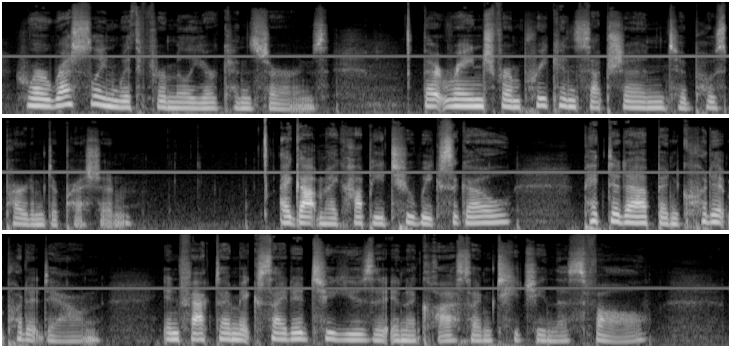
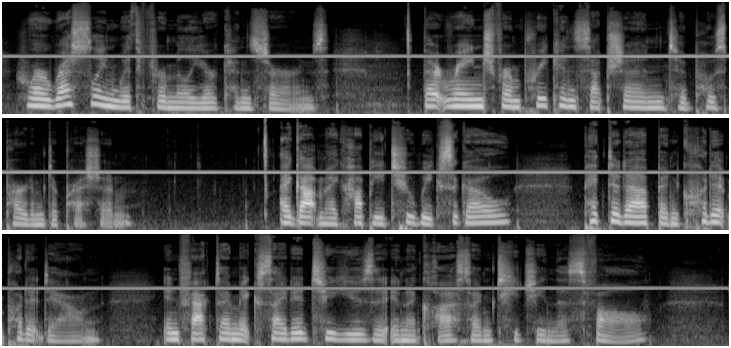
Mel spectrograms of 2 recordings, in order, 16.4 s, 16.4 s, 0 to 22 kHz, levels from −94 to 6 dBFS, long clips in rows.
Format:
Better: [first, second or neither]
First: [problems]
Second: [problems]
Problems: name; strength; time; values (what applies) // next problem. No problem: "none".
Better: first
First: high-pitched whine; faint; throughout; 3.5 kHz, 20 dB below the speech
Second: high-pitched whine; loud; throughout; 3.5 kHz, 8 dB below the speech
